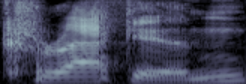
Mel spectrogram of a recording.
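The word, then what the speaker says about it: Crazkin': It's pronounced Kraken, says Spec.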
